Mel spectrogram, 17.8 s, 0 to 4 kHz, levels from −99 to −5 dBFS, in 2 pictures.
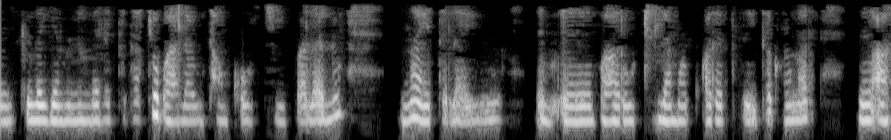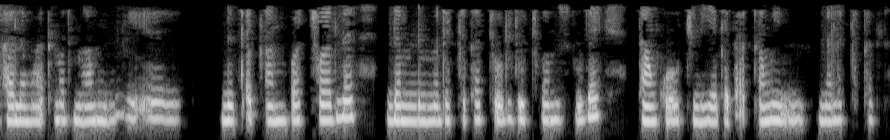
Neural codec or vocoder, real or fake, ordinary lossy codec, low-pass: vocoder, 22.05 kHz, 80 mel bands, WaveNeXt; fake; MP3, 24 kbps; 3.6 kHz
